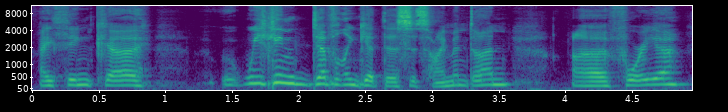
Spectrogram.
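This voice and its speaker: A woman's voice: medium pitch, normal speed, close to an everyday voice. A timid, nerdy male student acted by a woman for a tabletop role-play. He is hesitant and deferential, stammering as he tries hard to please. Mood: eager to please.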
